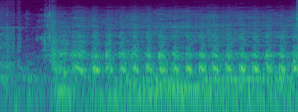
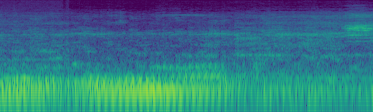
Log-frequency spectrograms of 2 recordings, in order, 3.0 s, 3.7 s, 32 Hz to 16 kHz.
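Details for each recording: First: 2011 Maruti Suzuki Swift Dzire diesel, immobilizer just repaired and key light no longer blinking: starter cranks steadily at about 220 compression pulses a minute but never catches; a main relay open-circuit DTC is stored, with possible carbon on the relay contacts. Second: 2011 Maruti Suzuki Swift Dzire diesel, previously no start with immobilizer light blinking; after immobilizer unit repair (diode added), engine cranks briefly, starts cleanly and settles into a steady even idle, service light goes off.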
